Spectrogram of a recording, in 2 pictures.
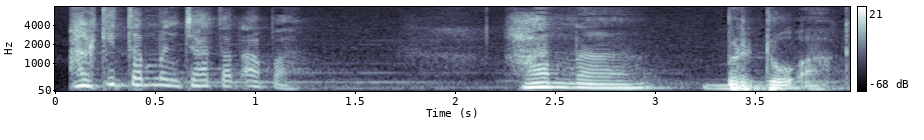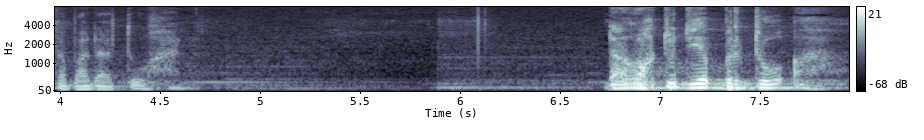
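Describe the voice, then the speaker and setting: A man's voice: a little high, gravelly, darkish tone, slightly rough. A man pastor preaching a conversational sermon, addressing the congregation directly and asking them rhetorical questions. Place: church sanctuary. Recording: long church hall reverb.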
